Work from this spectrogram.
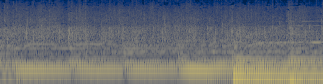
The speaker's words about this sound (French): Nous approchons la fin de ce concert. Je voulais remercier tous ces musiciens derrière que je vous laisse applaudir.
